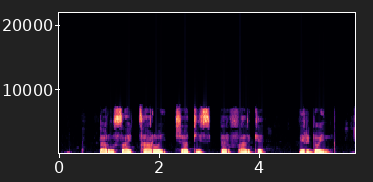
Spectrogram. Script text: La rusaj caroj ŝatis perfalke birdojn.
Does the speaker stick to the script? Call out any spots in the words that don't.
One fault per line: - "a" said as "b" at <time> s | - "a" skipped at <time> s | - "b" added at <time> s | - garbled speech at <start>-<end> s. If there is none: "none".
none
